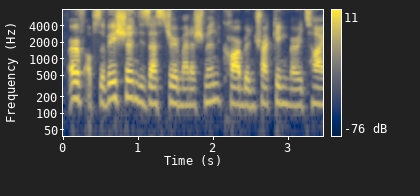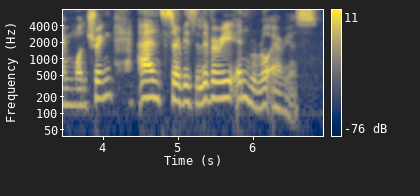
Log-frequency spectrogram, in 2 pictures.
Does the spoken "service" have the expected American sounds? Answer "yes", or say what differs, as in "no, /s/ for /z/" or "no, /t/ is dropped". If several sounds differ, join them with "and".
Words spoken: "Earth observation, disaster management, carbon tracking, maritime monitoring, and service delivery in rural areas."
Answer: yes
